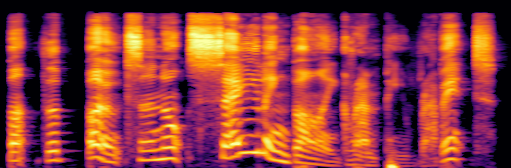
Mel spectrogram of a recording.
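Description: A man's voice: high-pitched, huge pitch swings, slow, voice pushed up, heavily acted. A man voicing an eager, curious little girl piglet in a children's cartoon storybook, childlike and exclaiming. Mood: urgent.

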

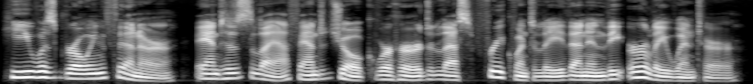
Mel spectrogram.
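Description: Male audiobook narrator, lively varied pitch, unhurried pace, measured storytelling. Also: no room sound. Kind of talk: scripted narration of a short story.

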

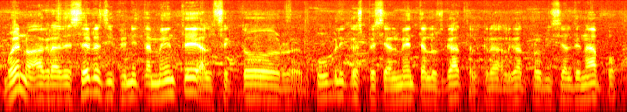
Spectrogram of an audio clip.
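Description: A man's voice: fairly low pitch, moderate pace. Older man speaking in emphatic clauses. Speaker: official. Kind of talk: press interview. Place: outdoor fair. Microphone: handheld reporter mics. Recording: outdoor interview over loud music.

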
